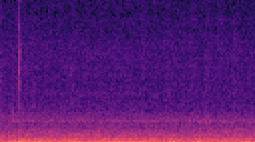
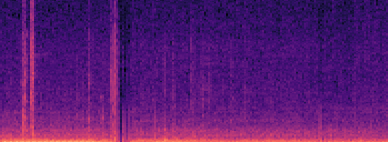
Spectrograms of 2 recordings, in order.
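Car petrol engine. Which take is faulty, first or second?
first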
